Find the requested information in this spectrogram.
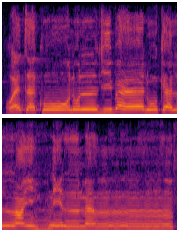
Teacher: lam ta'rif bertemu dengan jim dibaca izhar. · taku dibaca 2 harakat karena ada waw sukun sebelumnya dhammah. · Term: Izhar qamariyah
